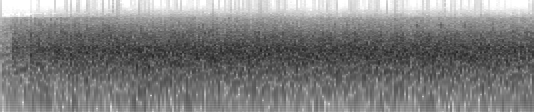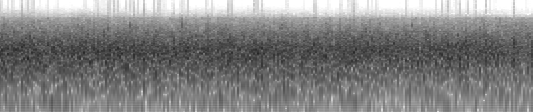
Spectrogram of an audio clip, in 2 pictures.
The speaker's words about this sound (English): Well, what are you applauding for, Stu? That fella you were talking about.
